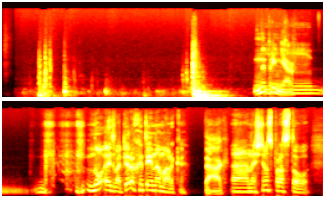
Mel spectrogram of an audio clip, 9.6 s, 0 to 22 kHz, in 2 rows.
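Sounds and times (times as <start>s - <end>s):
car door being handled with clicks and thuds: 0.4s - 3.5s
speech: 3.8s - 9.6s.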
